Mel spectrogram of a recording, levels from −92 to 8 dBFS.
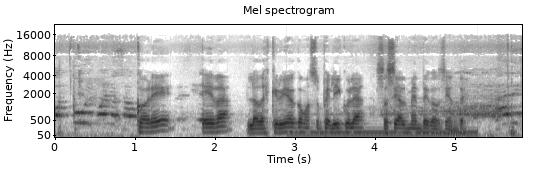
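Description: Mains hum runs from 2.90 to 5.29 s: a steady 60 Hz tone with low harmonics sits fairly loud beneath the speech. Power-line current is leaking into the signal path, most plausibly through a ground loop or a transformer close to the cabling.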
